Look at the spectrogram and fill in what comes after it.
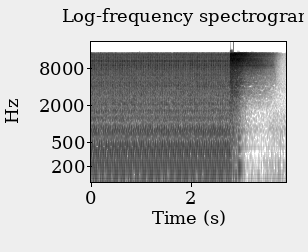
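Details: Makita MAC700 air compressor, new out of the box (2 hp, 2.6 gallon tank, oil-lubricated), filling from 0 psi to about 130 psi in about 59 seconds; steady fast pumping thump, about 3.5 beats per second, then cutoff with a hiss; normal compressor running.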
